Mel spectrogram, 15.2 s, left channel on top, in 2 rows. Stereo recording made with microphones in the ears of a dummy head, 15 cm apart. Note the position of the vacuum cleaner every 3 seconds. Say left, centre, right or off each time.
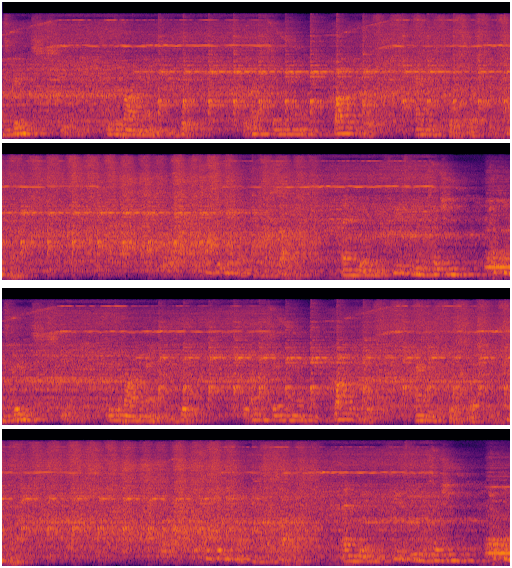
left, left, centre, centre, left.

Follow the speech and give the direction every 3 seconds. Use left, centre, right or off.
left, left, centre, centre, left.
